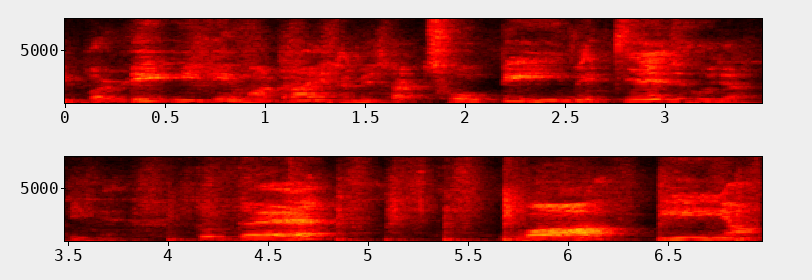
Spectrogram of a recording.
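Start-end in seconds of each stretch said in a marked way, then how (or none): 4.4-6.9 द वा ई या slowly, one sound at a time; teacher's measured breakdown of द वा ई या; syllable-by-syllable demo. Shown as a demonstration. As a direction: separate each piece of द वा ई या. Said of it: "इसका सही उच्चारण ये होगा".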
